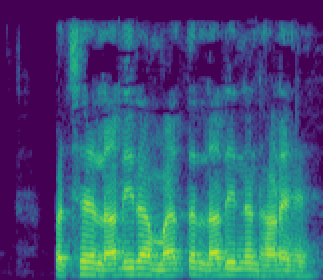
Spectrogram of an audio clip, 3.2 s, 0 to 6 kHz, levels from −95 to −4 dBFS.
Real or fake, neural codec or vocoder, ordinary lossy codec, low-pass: real; none; AAC, 32 kbps; 5.4 kHz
